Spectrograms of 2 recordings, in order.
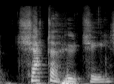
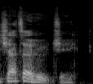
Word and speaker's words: Chattahoochee: And in the Chattahoochee... – Ooh, nice name. – No, Chattahoochee. – Chattahoochee. Even better, extra syllable there.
